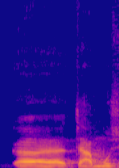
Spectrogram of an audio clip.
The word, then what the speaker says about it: Camus: Bacanya Albert Camus guys ya.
